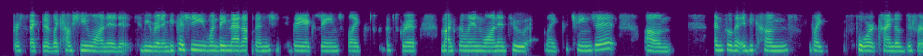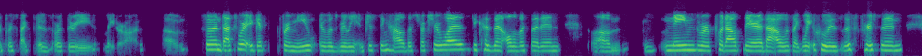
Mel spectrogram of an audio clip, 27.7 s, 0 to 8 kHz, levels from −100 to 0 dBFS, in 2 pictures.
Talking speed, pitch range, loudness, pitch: 180 wpm, 200-230 Hz, -26 LUFS, 210 Hz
